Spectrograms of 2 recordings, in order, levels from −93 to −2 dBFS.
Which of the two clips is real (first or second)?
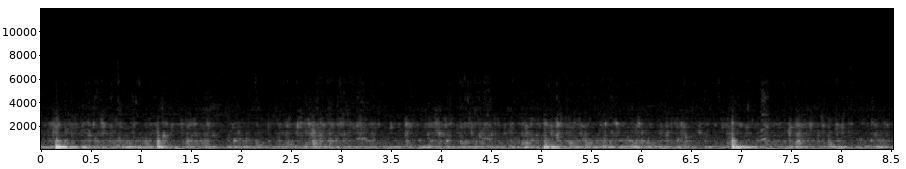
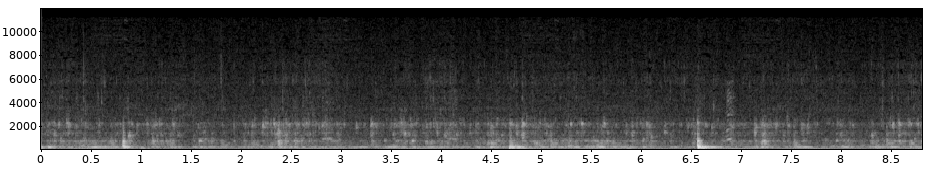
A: second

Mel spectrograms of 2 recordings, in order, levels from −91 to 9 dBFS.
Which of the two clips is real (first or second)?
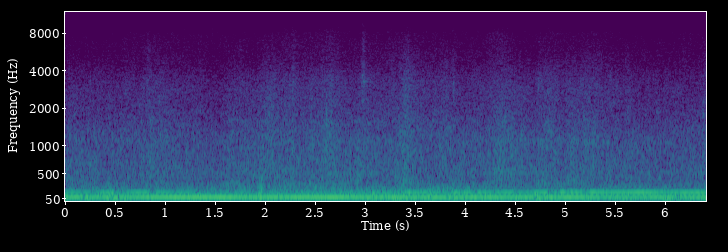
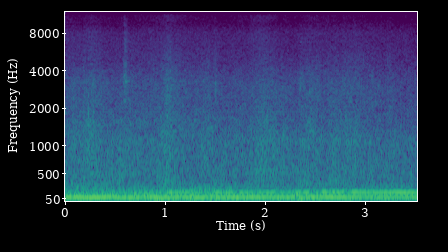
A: first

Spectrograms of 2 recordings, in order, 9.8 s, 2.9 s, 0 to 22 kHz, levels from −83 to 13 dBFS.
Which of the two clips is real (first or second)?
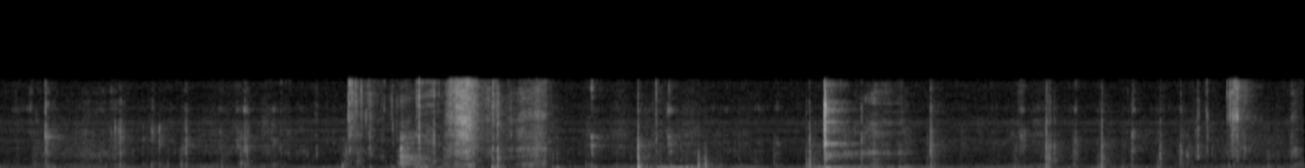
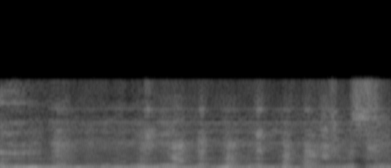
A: first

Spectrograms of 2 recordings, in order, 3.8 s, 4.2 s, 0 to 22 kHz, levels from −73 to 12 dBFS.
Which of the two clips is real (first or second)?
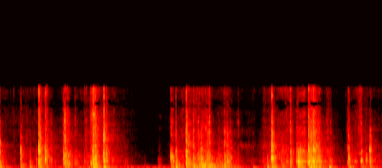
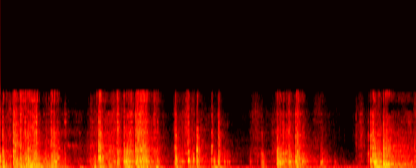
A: first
